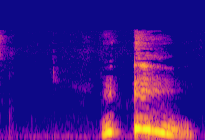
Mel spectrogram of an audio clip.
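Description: A woman clearing her throat about a second in: a short catch, then a longer voiced 'ahem' that falls in pitch.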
